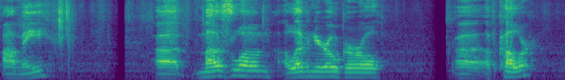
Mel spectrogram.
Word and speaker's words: Amy: Okay, first off, the girl's name is spelled Amy, but I guess her name is Ami.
